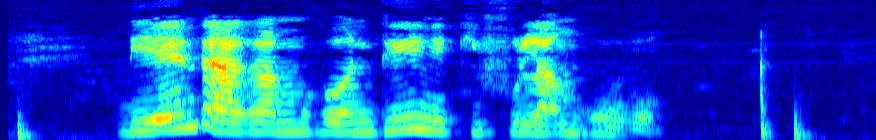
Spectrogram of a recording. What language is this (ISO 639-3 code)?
dav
